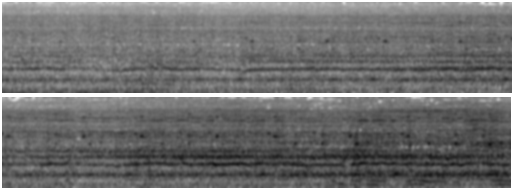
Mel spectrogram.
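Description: A toy excavator's electric motor whirs steadily as its tracks roll closer and grow louder.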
